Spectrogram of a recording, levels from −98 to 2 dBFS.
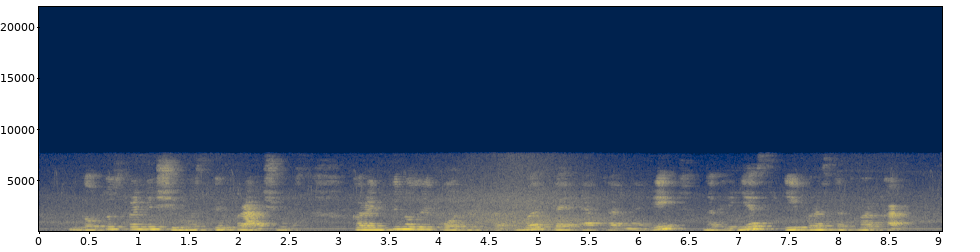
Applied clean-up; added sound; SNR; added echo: none; Car passing by / Traffic noise, roadway noise; 19 dB; reverberation time 0.4 s.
